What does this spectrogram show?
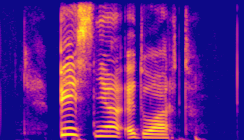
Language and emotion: Russian, positive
